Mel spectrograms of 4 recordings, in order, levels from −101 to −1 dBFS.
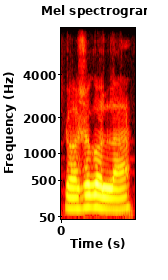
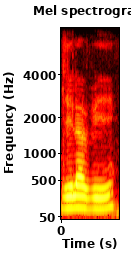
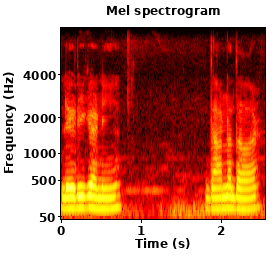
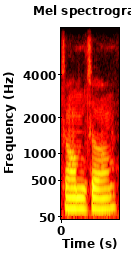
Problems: constant background noise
